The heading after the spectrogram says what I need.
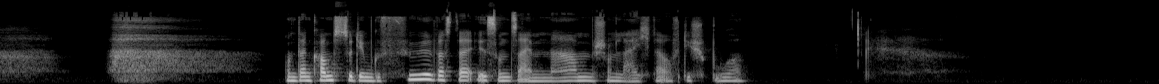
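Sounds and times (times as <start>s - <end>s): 
deep breaths: 0.0s - 2.7s, 8.6s - 10.0s
speech: 2.8s - 7.5s.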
